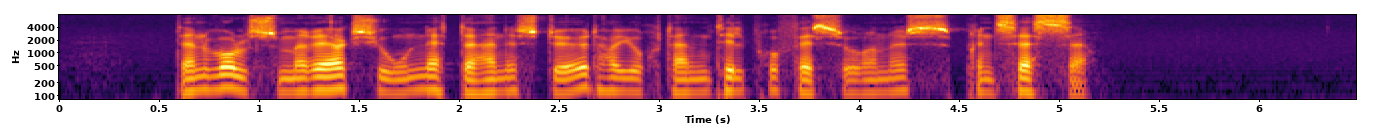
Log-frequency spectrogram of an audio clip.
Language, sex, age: Norwegian, male, 34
